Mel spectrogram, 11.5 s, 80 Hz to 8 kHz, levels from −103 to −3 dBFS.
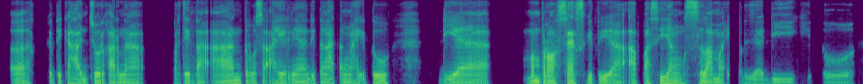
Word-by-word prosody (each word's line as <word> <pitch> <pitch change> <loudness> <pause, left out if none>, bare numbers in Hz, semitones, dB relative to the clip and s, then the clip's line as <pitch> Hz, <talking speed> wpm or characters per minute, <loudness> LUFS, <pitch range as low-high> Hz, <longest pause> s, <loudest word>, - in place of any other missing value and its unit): eee, - - 0 0.3
ketika - - -3
hancur 85 +2 +2
karena 85 -1 0 0.4
percintaan, 95 +5 0
terus 90 -2 0
akhirnya 85 -1 -1
di 90 +1 -3
tengah-tengah 85 -1 -2
itu, - - +1 0.7
dia 80 -1 +1 0.5
memproses 95 +1 +5
gitu 90 -1 0
ya, 80 - 0
apa 100 - 0
sih 110 +1 +2
yang 95 -1 0
selama 90 -5 +3
ini - - -11
terjadi, 85 -1 -5 0.2
gitu. 75 -1 -10
85 Hz, 110 wpm, -29 LUFS, 85-95 Hz, 0.7 s, memproses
